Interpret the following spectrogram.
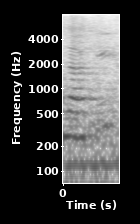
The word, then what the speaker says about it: gnocchi: Yeah, a little nucky. Oh yeah, gnocchi. The one spelled with a G.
